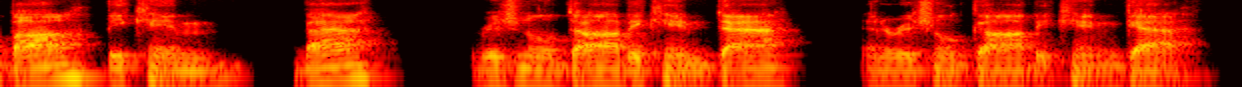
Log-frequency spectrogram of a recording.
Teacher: So B versus P, D versus T, G versus K. And after the original voiced stops in word initial position, the vowels fronted in these Abralian's law dialects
